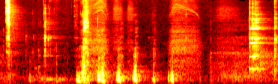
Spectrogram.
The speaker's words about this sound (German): Und Mike schüttet sich hier das Bier ein.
